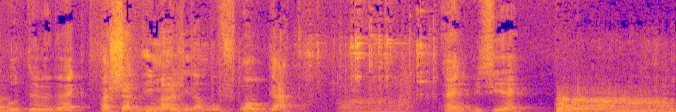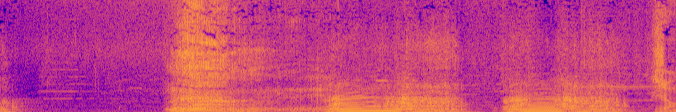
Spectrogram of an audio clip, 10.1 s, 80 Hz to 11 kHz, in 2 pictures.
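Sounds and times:
speech: 0.1s - 5.3s, 6.3s - 10.1s
lion roaring in a circus: 4.2s - 5.2s, 6.3s - 9.8s.

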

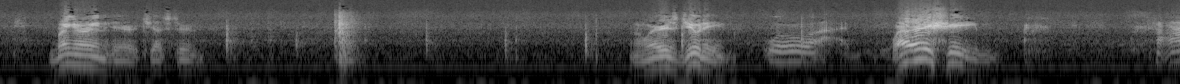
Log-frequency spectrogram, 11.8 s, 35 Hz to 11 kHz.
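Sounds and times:
low steady hum: 0.0s - 11.7s
speech: 0.5s - 2.1s, 6.4s - 9.9s, 11.6s - 11.7s
door swinging shut with a solid thump: 3.3s - 3.7s.

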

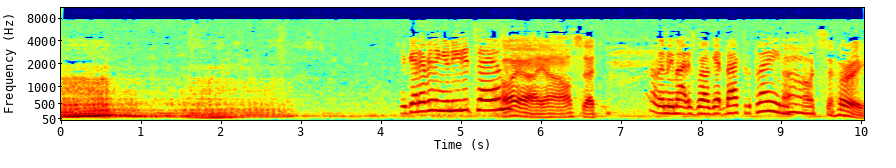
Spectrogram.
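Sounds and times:
limousine engine rumbling as it drives off toward the highway: 0.0s - 5.2s
speech: 4.4s - 10.0s.

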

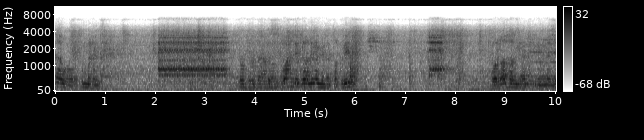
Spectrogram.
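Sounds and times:
speech: 0.0s - 1.2s, 3.7s - 6.7s, 8.7s - 10.0s
telephone ringing with steady electronic tone: 2.0s - 3.6s, 7.4s - 8.0s.

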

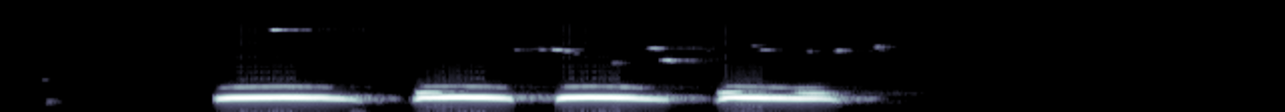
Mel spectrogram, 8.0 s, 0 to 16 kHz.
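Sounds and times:
pigeon Columbidae cooing: 1.4s - 5.5s.

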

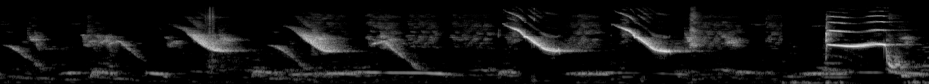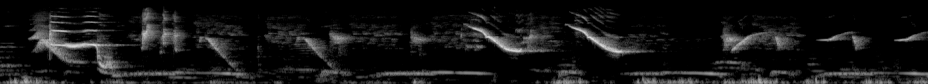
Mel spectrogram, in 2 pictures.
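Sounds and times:
common hill myna song of clear whistles: 0.0s - 7.4s, 8.2s - 11.6s, 12.2s - 15.8s.

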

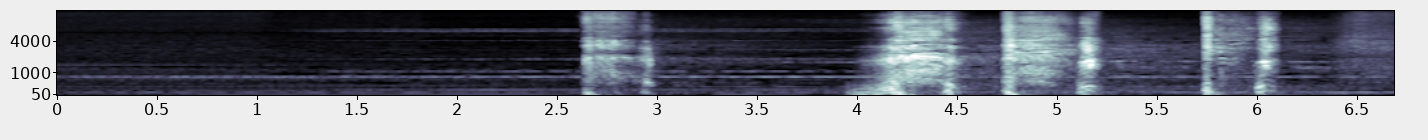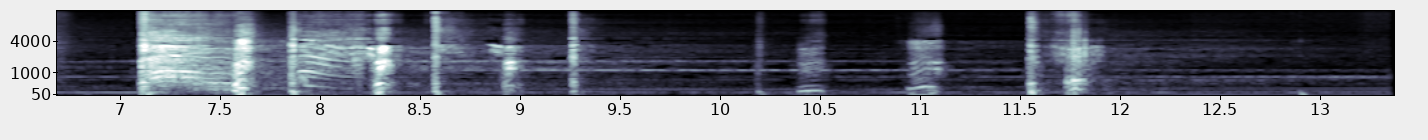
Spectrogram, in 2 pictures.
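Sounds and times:
rasping wet coughs from inside a room where a body is laid out: 4.1s - 6.3s, 7.1s - 9.6s, 10.2s - 12.0s.

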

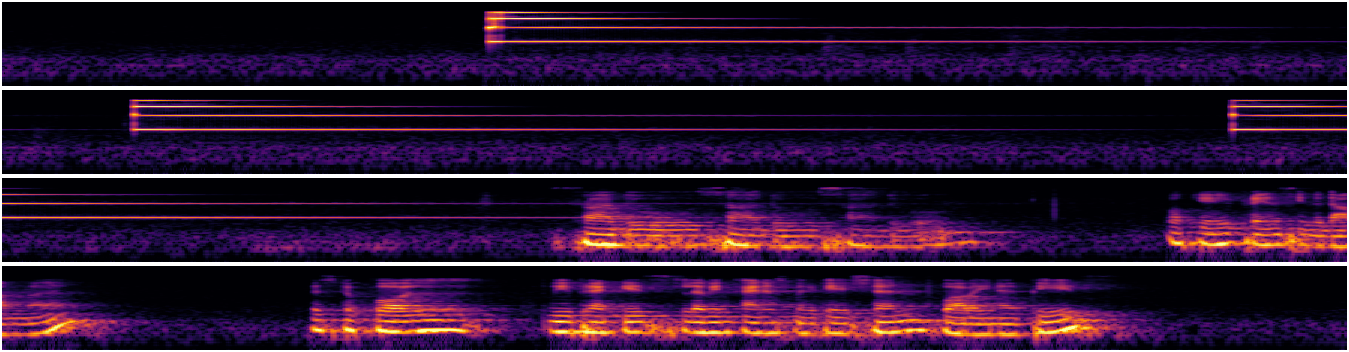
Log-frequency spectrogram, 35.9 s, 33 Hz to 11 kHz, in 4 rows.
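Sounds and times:
meditation bell ringing at the close of a Buddhist loving-kindness meditation: 3.2s - 24.8s
speech: 25.8s - 27.5s, 29.2s - 34.3s.

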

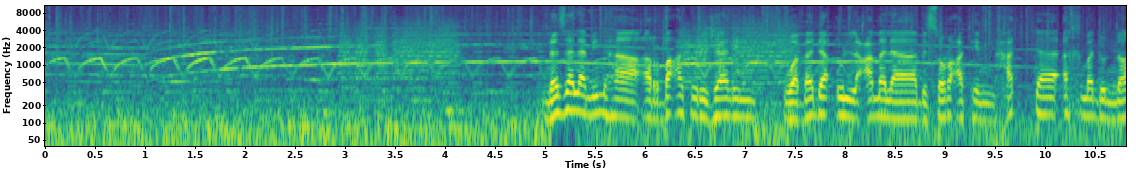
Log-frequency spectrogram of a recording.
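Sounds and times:
fire engine siren as the truck arrives at a fire: 0.0s - 10.8s
speech: 5.0s - 10.8s.

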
